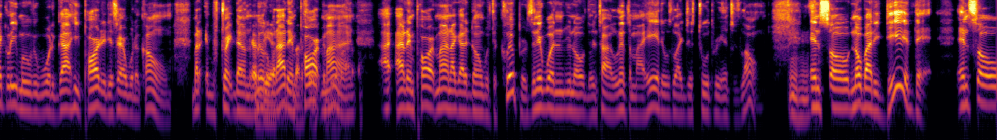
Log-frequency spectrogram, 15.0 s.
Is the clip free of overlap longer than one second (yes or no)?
no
